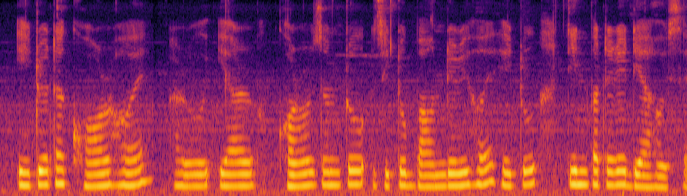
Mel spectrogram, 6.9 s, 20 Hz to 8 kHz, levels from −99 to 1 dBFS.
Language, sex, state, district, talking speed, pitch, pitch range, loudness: Assamese, female, Assam, Kamrup Metropolitan, 140 wpm, 190 Hz, 180-205 Hz, -16 LUFS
